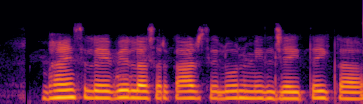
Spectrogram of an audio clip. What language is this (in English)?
Magahi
